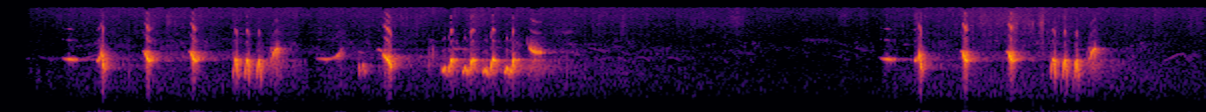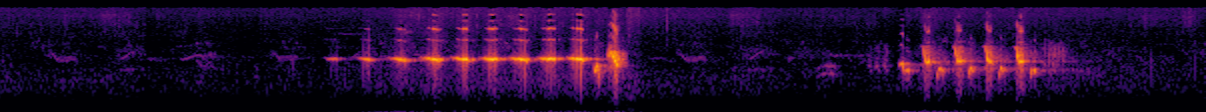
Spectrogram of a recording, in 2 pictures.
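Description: A bird calling in four phrases of quick, sharp repeated notes, with pauses of two to three seconds between them; the third phrase, about twelve seconds in, is the longest, an even run of about a dozen notes.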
